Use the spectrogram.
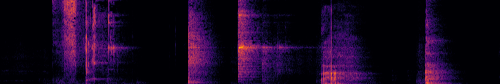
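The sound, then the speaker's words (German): A bottle of Augustiner Edelstoff, a Munich beer, is opened with a few sharp hissing bursts and clicks, separated by short pauses, with no talk. “Deswegen Edelstoff von äh, Augustiner aus München. Gebraut nach dem Reinheitsgebot. Und das öffne ich jetzt.”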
